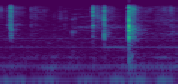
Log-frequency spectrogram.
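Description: Small sharp clicks and taps of metal pliers and jump rings against a plastic compartment bead organizer: one click early, a couple more after a second, and the loudest a moment later.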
